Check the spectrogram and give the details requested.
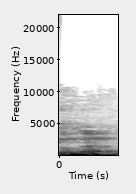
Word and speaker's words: लं: करेंगे मैं अपने सीट लूगा क्योंकि मुझे बजाना भी है ओके अब लंब नहीं बोलना है क्योंकि उसका उच्चारण लंग है तो वो आपके मूलाधार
